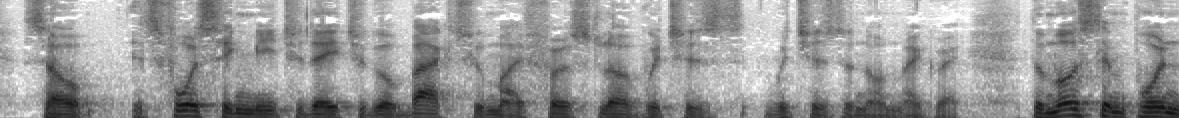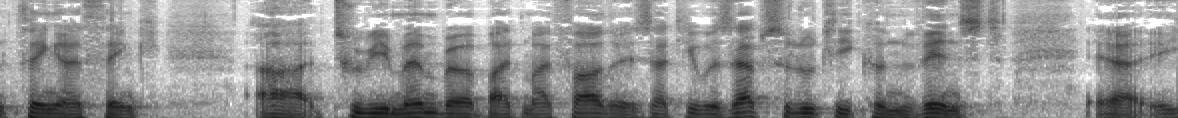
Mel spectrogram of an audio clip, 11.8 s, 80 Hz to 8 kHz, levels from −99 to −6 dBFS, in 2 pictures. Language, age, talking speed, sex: English, 60-79, 190 wpm, male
